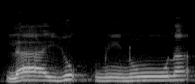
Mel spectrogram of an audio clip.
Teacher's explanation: حمزہ چونکہ ساکن ہے تو حمزہ کو جھٹکے کے ساتھ پڑھا جائے گا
